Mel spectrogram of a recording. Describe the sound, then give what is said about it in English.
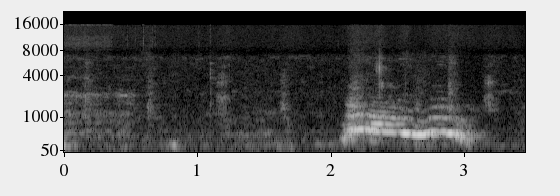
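A dog whimpers faintly at first, then lets out one loud, drawn-out whine lasting about a second, with no talking. “Apparently my dog's not happy about that.”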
